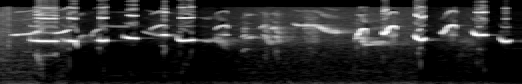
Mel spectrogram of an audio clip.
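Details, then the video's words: White-rumped shama trained for singing contests, delivering a continuous run of high whistled and twittering notes, quick and varied, with barely any gaps. "chòe lửa hót đấu .luyện chòe lửa căng lửa hót nhiều giọng .chòe lửa đánh đuôi thúc bổi"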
